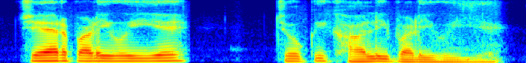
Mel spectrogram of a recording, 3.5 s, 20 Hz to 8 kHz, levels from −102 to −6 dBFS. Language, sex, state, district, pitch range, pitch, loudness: Hindi, male, Maharashtra, Sindhudurg, 100-130 Hz, 120 Hz, -25 LUFS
